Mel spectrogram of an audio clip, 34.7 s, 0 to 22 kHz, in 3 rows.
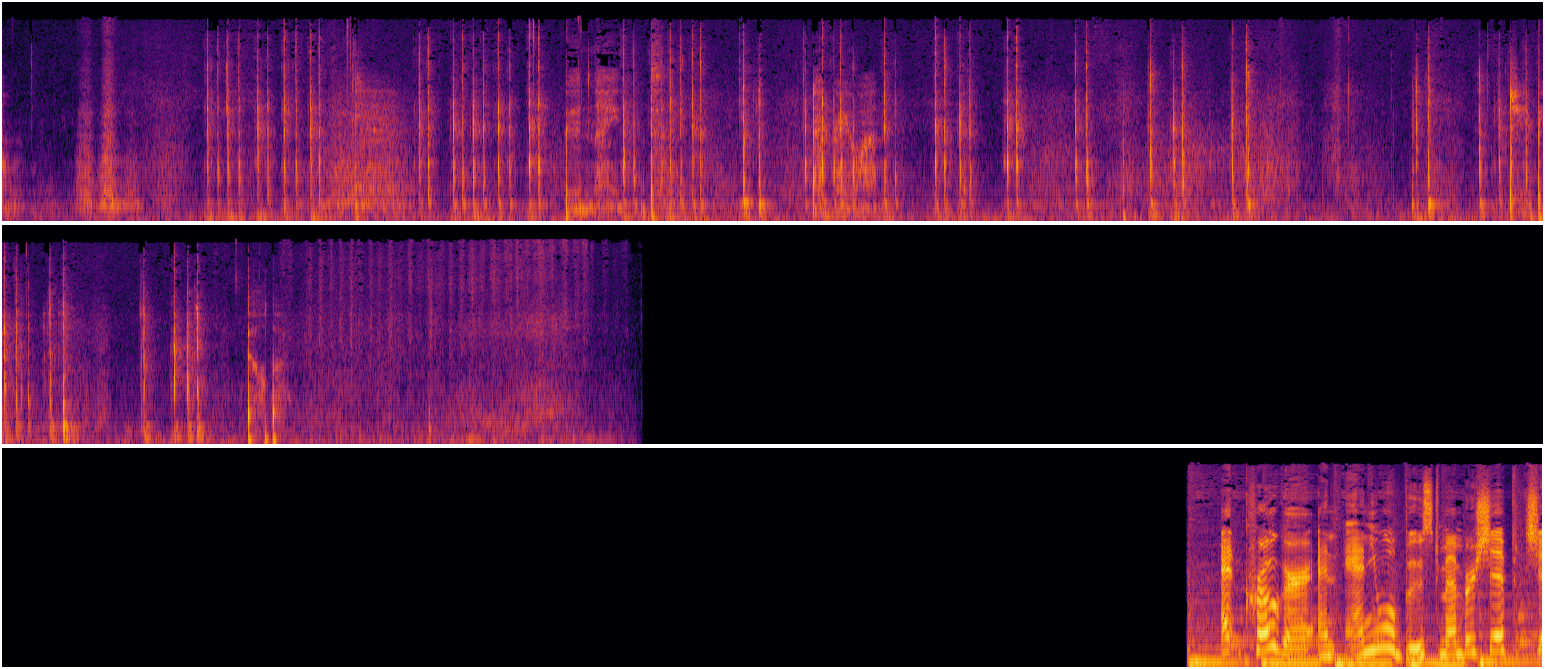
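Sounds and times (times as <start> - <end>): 
fast typing on a computer keyboard for racing: 1.5 - 9.5, 10.6 - 16.0
speech: 32.3 - 34.6.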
